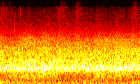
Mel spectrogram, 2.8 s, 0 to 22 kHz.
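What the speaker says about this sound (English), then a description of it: "This crowd dying for a stop." Stadium crowd noise in the Madden 21 football video game, a steady loud roaring hum of a large crowd, continuous and unbroken throughout.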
